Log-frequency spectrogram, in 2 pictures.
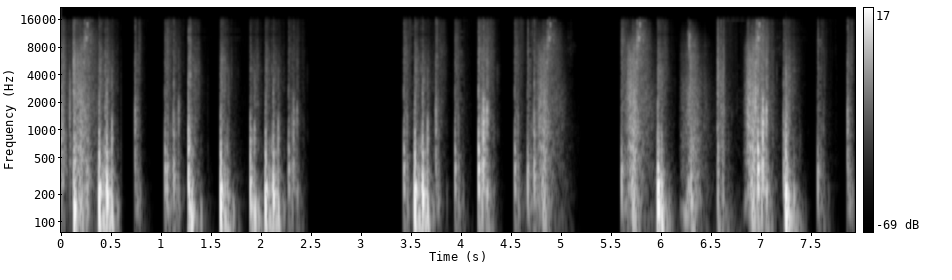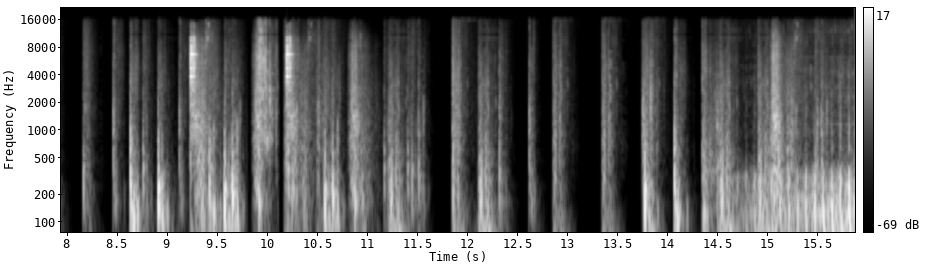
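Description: Quick footsteps thud on a hard floor.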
